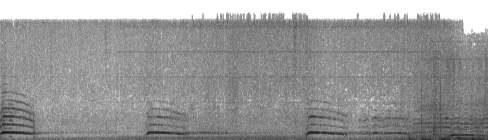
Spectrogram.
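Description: An owl calls four times, each a strong, wavering hoot repeated every few seconds, clear over a faint rustling background with no one speaking.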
